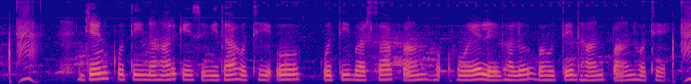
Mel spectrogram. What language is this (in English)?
Chhattisgarhi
